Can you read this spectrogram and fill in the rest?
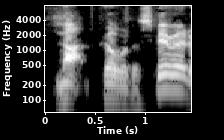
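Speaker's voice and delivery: normal talking voice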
